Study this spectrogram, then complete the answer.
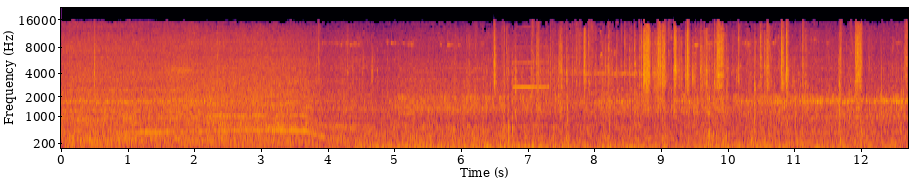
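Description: A vehicle engine rumbles steadily while driving along a rough road.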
